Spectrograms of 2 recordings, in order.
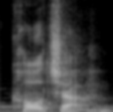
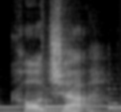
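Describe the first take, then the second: First: It is said in a British accent. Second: The same.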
